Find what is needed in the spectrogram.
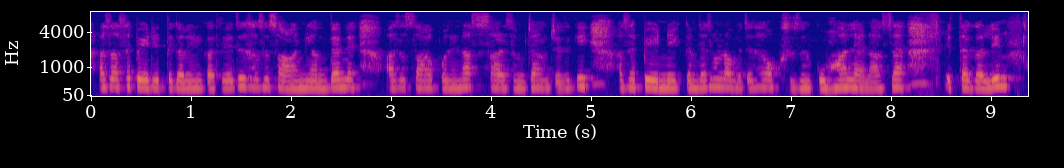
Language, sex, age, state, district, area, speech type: Dogri, female, 30-45, Jammu and Kashmir, Udhampur, urban, spontaneous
